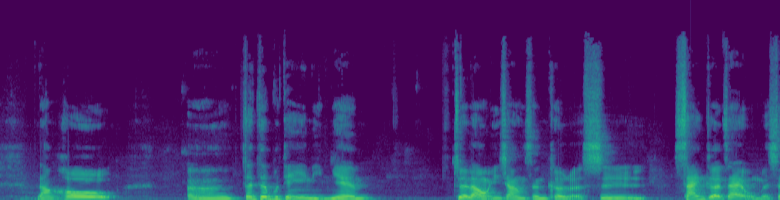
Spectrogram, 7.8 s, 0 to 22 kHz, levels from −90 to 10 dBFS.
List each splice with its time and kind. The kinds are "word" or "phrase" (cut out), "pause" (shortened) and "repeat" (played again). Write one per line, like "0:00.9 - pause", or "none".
none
